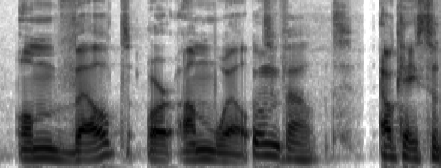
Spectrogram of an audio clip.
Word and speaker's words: Umwelt: pioneered this concept, this Umwelt concept. And for that, I've come to say to people, it's like Umbop, but slightly different.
